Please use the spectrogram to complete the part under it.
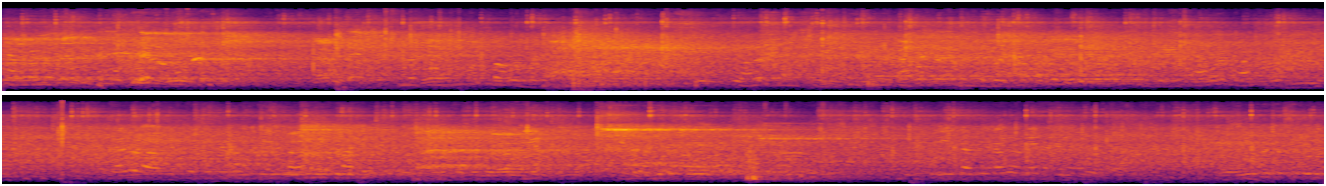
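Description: A ping pong ball clicks sharply against paddles and a table.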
